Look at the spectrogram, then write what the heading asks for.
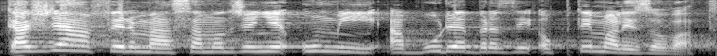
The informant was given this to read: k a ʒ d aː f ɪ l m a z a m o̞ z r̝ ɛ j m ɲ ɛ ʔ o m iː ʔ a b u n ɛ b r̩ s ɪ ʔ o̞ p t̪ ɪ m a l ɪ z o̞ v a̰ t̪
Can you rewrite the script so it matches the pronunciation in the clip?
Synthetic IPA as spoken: k a ʒ d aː f ɪ ɾ m a s a m o̞ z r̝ ɛ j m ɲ ɛ ʔ u m iː ʔ a b u d ɛ b r̩ z ɪ ʔ o̞ p t̪ ɪ m a l ɪ z o̞ v a̰ t̪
